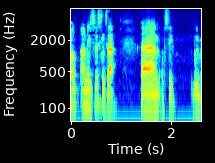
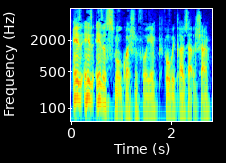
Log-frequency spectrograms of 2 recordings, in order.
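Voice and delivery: ordinary talk

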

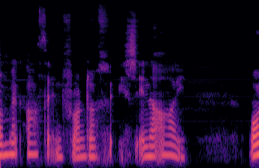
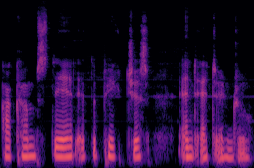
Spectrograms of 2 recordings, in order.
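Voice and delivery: ordinary delivery

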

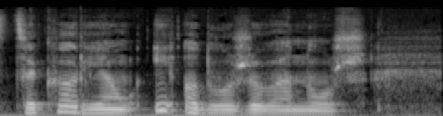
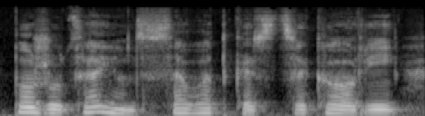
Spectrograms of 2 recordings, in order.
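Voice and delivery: usual speaking voice

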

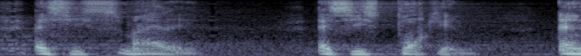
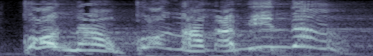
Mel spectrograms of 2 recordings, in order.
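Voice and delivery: urgent shout; 13 semitones higher than usual. Retold or imitated. Wife insisting in panic.

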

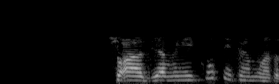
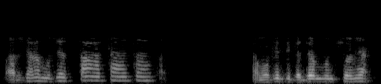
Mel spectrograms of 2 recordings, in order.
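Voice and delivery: ordinary talk

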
